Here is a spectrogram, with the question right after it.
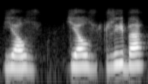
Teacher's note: را کو بالکل باریک، ضاد کو ایک دم سے پر کر کے،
